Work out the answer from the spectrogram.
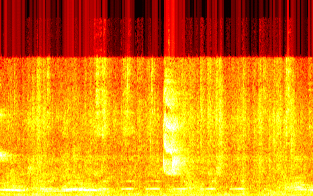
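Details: Bangkok-type zebra dove, singing vigorously as a lure to draw replies from other doves; a row of short, soft, evenly pitched coo notes repeats steadily, with a sharp high chirp from another bird midway and a faint background hiss.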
